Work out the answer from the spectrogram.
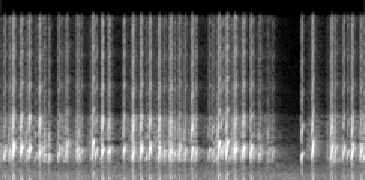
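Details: Goldfinch group batbata, used to push silent males to sing and mate: rapid, glittering chirp series in tight bursts, one short silence near three seconds, then sharp twitters again.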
